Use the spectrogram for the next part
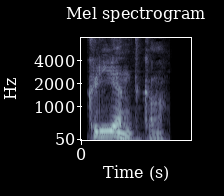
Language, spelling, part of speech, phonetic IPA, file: Polish, klientka, noun, [klʲiˈʲɛ̃ntka], Pl-klientka.ogg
